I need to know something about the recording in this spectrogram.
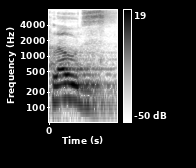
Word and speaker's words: clothes: Clothes, cái âm Z ở cuối. Mặc dù nó có chữ ES ở cuối đây nè, nhưng mà nguyên tắc phát âm người bản xứ người ta phải đọc là clothes.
